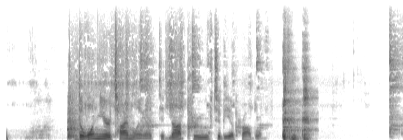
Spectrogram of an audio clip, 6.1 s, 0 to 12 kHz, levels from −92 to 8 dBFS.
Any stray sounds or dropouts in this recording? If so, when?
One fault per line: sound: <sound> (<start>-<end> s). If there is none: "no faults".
sound: cough (4.2-4.8 s)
